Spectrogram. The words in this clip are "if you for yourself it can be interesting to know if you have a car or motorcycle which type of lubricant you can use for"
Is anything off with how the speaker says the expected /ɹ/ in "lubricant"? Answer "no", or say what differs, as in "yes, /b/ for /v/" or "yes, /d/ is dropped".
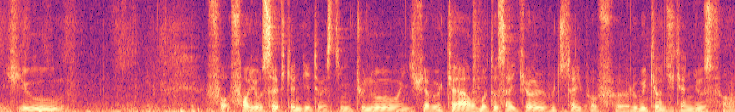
yes, /ɹ/ is dropped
